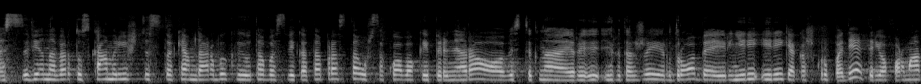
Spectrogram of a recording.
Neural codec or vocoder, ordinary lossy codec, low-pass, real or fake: none; MP3, 48 kbps; 14.4 kHz; real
